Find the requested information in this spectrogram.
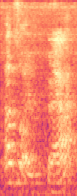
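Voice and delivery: ordinary delivery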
